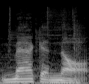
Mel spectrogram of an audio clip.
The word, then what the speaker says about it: Mackinac: Number nine, it's pronounced Mack-in-aw, and we know that there are two spellings that are pronounced the same way: Mackinac Island, Mackinac Bridge, Mackinac City, Mackinac City, and Mackinac Township, all with different spelling.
